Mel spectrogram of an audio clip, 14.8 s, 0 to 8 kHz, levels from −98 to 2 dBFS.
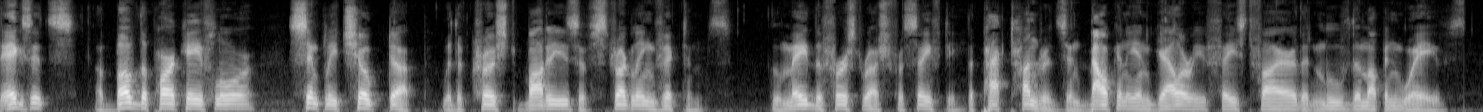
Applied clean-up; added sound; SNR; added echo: none; none; none; none.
